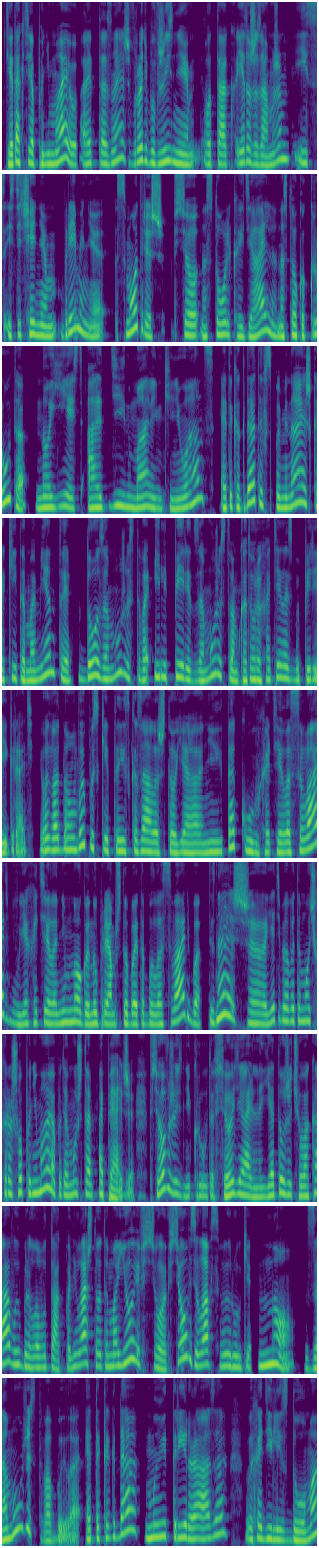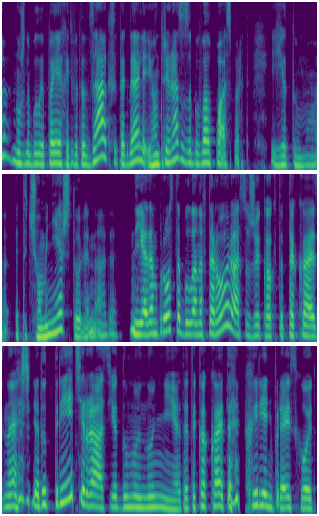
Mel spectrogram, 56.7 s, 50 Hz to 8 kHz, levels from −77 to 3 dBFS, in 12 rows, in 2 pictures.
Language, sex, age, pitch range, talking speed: Russian, female, 30-49, 175-220 Hz, 170 wpm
